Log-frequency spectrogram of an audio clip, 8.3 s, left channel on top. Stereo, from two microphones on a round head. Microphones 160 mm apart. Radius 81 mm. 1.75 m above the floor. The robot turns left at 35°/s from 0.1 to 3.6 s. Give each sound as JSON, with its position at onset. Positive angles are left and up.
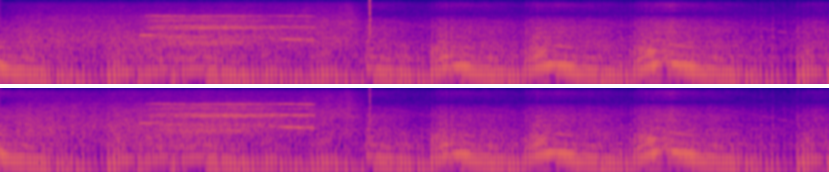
{"t": 0.0, "sound": "a motorcycle", "azimuth_deg": -65}
{"t": 1.4, "sound": "a squeak", "azimuth_deg": 15}
{"t": 3.7, "sound": "a finger snap", "side_deg": 50}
